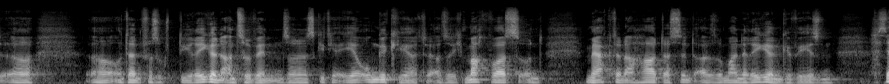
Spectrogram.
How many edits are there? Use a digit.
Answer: 0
